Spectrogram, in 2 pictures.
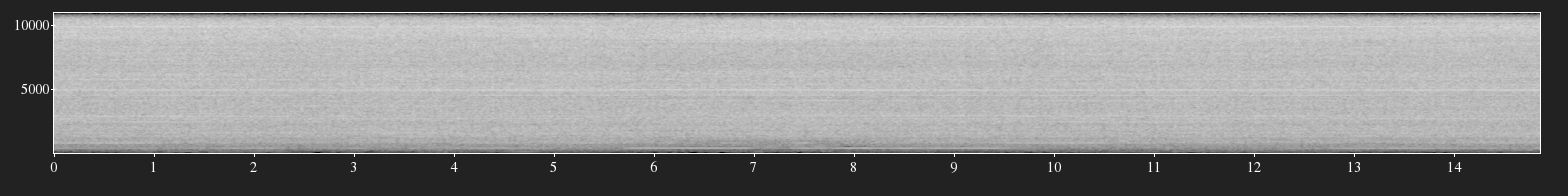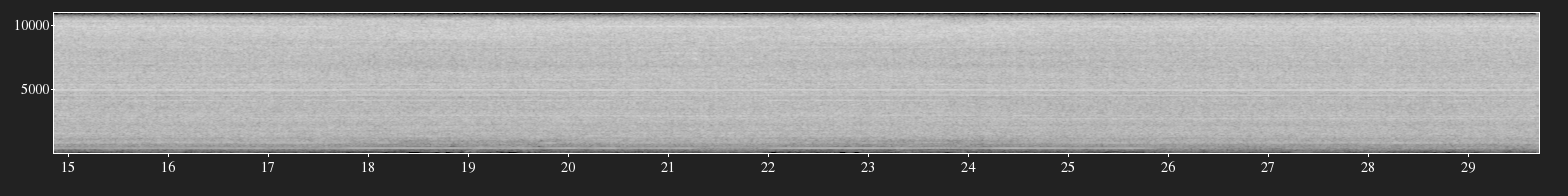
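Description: High-Z S-1000 CNC router's spindle running at 25,000 rpm while a 0.7 mm engraving bit mills a design into a wooden door sign: a steady, even machine noise, with a humming tone that stops and starts every few seconds as the cut goes on.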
